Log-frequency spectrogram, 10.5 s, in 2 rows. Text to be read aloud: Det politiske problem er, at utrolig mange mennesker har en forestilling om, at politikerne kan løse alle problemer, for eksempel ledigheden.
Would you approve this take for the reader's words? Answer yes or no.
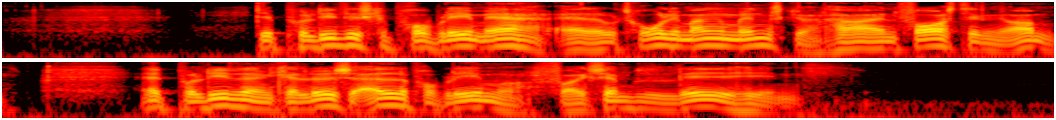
yes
